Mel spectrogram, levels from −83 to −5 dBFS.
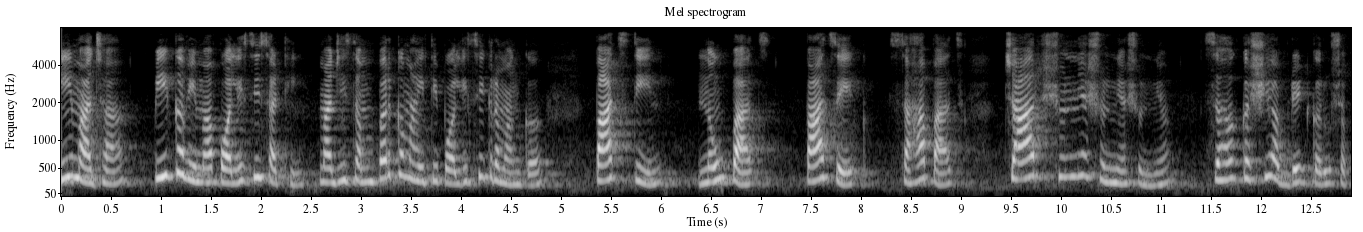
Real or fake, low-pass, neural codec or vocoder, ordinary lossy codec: fake; 7.2 kHz; vocoder, 22.05 kHz, 80 mel bands, Vocos; none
